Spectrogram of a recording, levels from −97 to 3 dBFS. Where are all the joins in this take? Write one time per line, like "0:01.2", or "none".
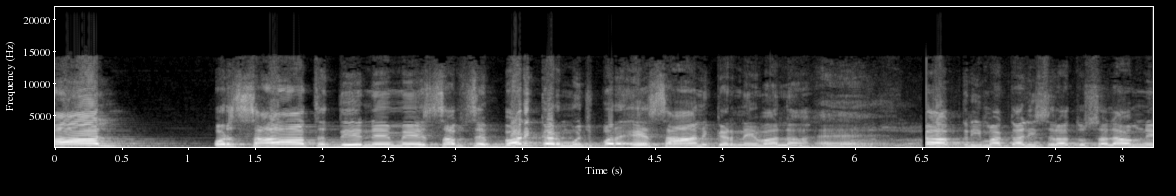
0:06.5

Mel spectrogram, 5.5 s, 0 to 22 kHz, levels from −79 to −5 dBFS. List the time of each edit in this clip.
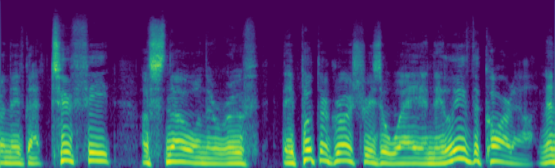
0:02.6

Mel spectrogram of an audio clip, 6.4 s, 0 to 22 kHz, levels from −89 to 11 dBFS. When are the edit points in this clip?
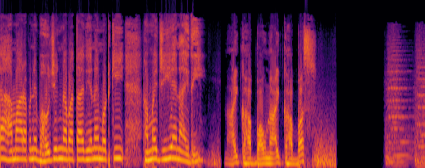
none

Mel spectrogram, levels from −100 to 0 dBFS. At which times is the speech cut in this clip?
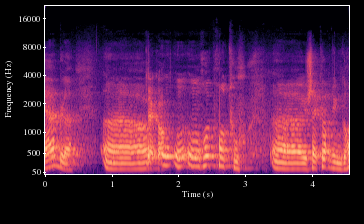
none

